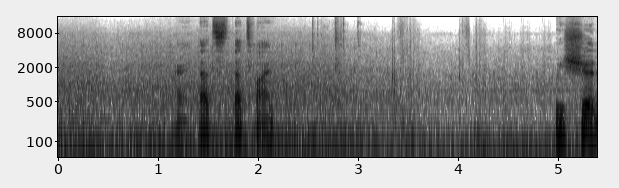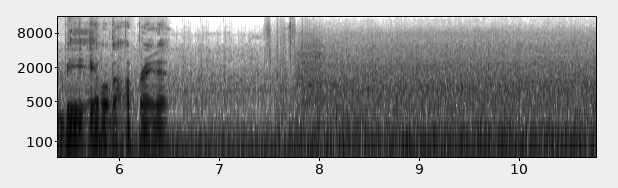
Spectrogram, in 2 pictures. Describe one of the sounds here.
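A heavy truck engine idles with a low, steady rumble.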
